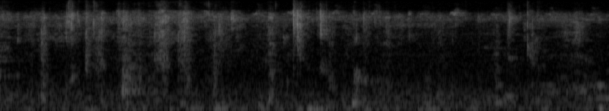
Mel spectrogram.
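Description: Faint chewing and soft wet mouth noises of a person eating a veg paneer momo, with a scattering of small clicks.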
